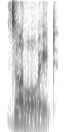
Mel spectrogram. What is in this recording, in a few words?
"zooid", Indian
